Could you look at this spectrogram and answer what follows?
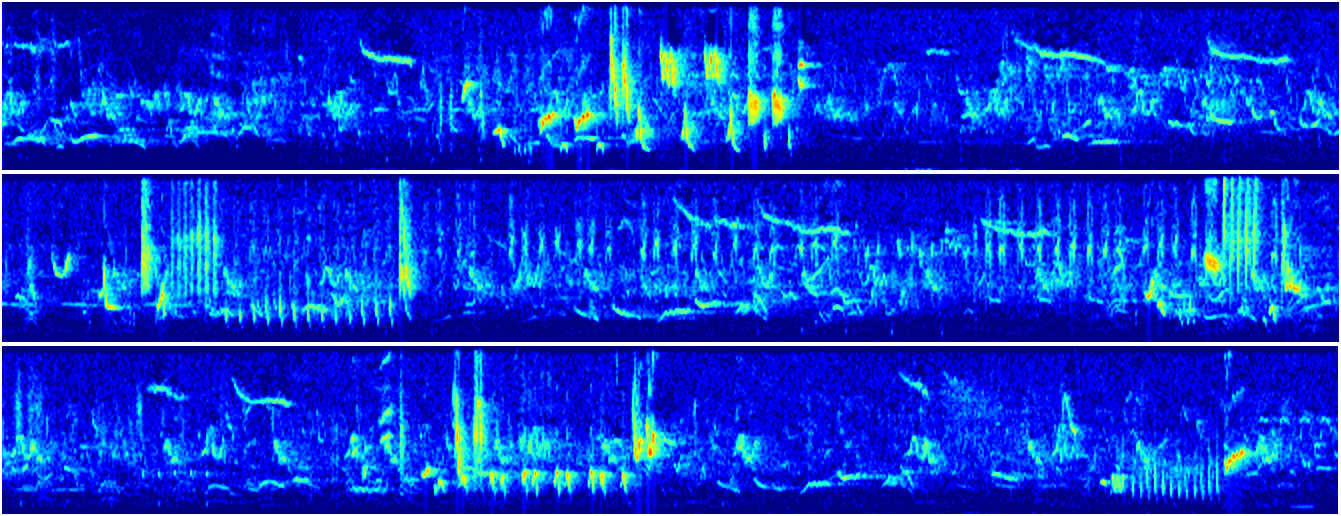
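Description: Several songbirds singing together, a busy mix of chirps and whistles, with loud rapid trilled song phrases breaking in every few seconds.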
